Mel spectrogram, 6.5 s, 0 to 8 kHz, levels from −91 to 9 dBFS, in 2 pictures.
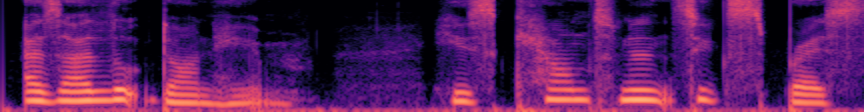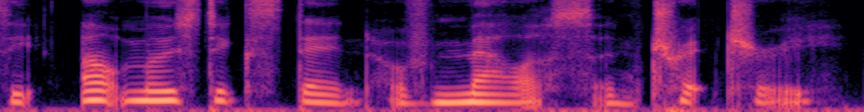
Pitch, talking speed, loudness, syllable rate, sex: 185 Hz, 140 wpm, -19 LUFS, 4.9 syllables/s, female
